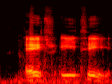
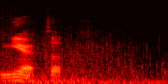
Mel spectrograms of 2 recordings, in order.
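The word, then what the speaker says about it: нет: You wanna know, Leaves, how no, it's actually written in Russian? H-E-T, het, but it's pronounced niet.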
